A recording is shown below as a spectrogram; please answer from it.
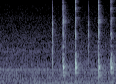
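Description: Buttons on a Flipper Zero's directional pad being pressed: about four quick, sharp clicks roughly a quarter second apart, starting about a second in.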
